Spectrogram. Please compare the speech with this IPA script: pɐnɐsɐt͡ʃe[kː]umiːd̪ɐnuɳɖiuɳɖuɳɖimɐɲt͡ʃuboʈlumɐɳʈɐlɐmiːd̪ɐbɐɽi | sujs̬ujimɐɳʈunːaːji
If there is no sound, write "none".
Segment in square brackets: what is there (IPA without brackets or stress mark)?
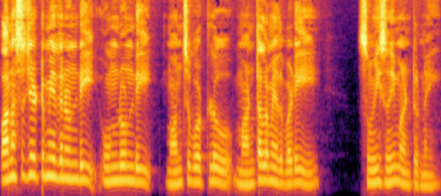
ʈː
